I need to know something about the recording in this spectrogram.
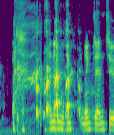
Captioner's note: laughs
